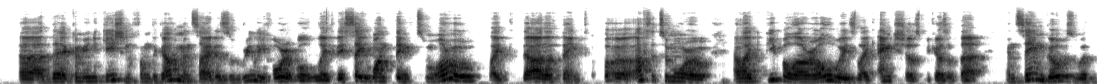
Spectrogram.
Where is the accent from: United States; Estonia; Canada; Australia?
Estonia; Narva, Ida-Viru County; moved away; I'm from Narva originally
